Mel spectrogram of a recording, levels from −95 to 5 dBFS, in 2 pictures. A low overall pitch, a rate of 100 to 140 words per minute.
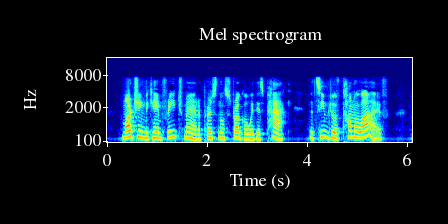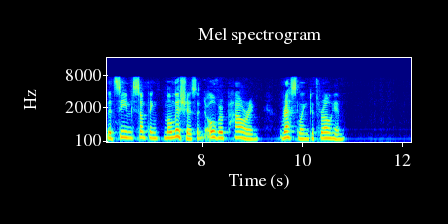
No: high, 205 Hz; slow, 135 wpm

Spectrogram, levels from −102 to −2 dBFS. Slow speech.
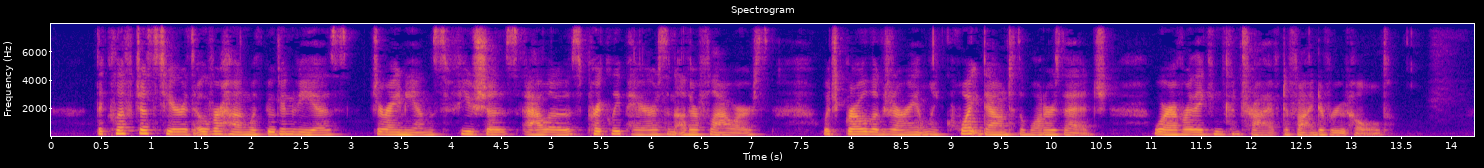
No: average, 145 wpm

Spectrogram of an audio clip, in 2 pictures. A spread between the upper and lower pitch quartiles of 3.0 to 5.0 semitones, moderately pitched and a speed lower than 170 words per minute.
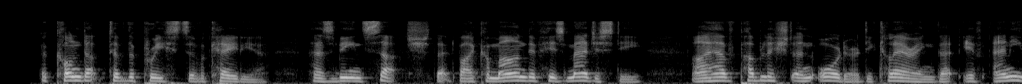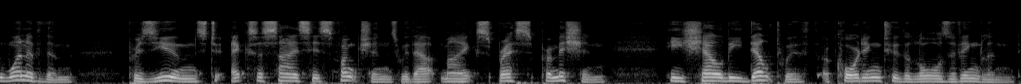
Yes: average, 4.6 semitones; medium, 150 Hz; average, 140 wpm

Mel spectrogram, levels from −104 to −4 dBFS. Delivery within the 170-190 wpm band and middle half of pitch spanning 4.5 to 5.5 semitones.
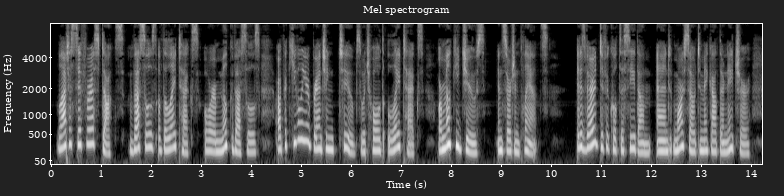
No: average, 160 wpm; average, 5.2 semitones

